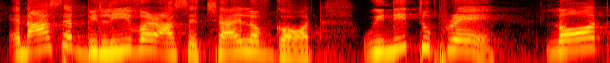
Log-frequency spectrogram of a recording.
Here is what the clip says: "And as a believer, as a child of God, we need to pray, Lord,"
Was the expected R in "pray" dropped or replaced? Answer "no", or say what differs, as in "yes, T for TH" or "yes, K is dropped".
no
